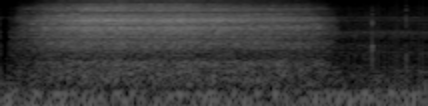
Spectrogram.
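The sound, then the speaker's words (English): One long, slow breath during a guided meditation session, a soft airy hiss sustained for about two seconds before stopping, over a faint low hum. “let's take one last deep breath together. Breathing in deeply”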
